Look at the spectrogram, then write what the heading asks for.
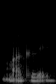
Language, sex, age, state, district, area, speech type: Kashmiri, female, 18-30, Jammu and Kashmir, Srinagar, urban, spontaneous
